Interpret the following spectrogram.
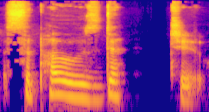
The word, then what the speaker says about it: supposed to: supposed to is a modal verb and it's pronounced supposed to supposed to and have to are similar in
